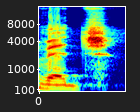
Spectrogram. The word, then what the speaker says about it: wedge: EDGE ना कि एड्ज, क्योंकि जी से पहले डी है तो डी साइलेंट है। आगे है HEDGE हेज, हेज पना है हेड्ज नहीं। और WEDGE वेज, वेज नहीं, इसको पना क्या पना है वेज।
